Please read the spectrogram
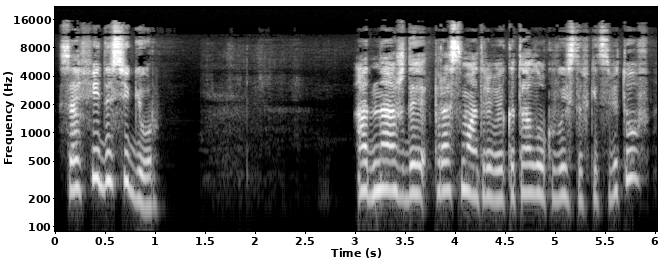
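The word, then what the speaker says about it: Ségur: Сигюр — типичная французская фамилия с ударением на последнем слоге и частичкой «д», свидетельствующей об аристократическом происхождении.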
